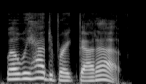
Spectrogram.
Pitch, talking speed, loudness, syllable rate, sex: 215 Hz, 285 wpm, -16 LUFS, 6.3 syllables/s, female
